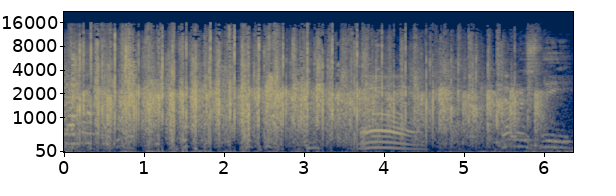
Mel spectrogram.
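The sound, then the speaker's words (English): Members of the press in a room claps steadily for several seconds, dense, after a Columbus Day announcement, while a few voices call out over the applause toward the end. “The press actually broke out in applause.”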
